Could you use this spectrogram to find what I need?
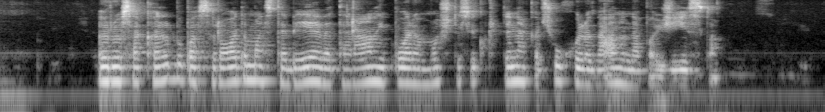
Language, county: Lithuanian, Kaunas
